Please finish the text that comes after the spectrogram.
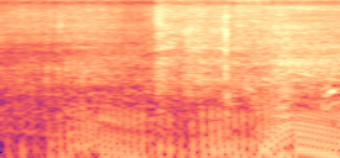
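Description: A motorcycle engine putters close by, its rapid pulsing exhaust growing louder as it revs up toward the end.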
